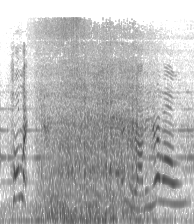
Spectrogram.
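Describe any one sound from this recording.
A train rushes past close by.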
